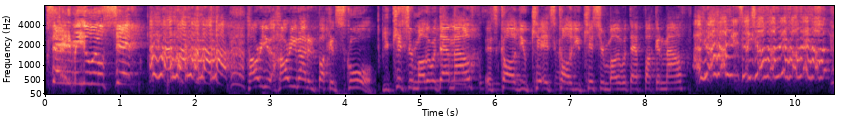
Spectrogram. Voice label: rage; ninja

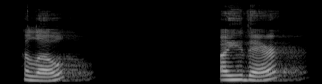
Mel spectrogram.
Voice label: spooky voice

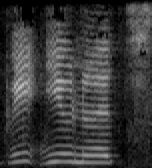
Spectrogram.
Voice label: kid; beat you nerds

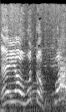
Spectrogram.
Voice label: ayo wtf no background

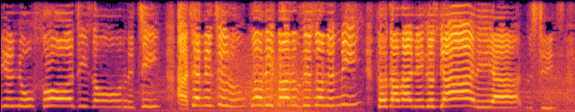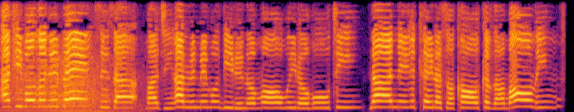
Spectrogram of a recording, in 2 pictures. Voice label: anime girl shooty

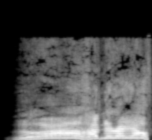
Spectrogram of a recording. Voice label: fire in the hole but reverse

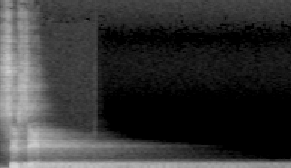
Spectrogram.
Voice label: french succ

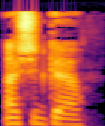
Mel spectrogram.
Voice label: female shepherd i should go

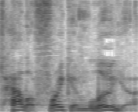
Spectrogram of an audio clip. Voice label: australian hallelujah

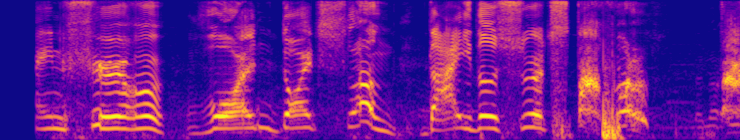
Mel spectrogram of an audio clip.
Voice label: german god talking

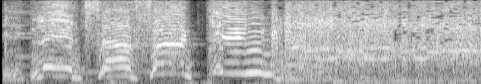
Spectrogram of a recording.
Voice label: victory loud; Luigi

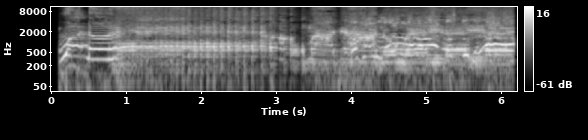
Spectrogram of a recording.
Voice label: what da hell vocoded

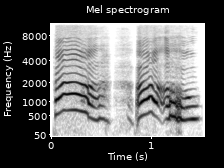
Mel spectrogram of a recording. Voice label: uh oh; amy rose

